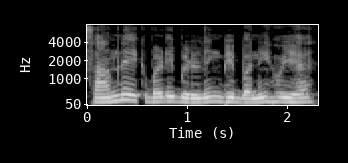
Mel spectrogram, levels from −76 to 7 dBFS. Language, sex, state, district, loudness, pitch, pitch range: Hindi, male, Jharkhand, Ranchi, -12 LUFS, 150 Hz, 145-160 Hz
